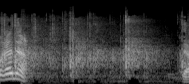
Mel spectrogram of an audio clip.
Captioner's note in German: Beifall AfD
